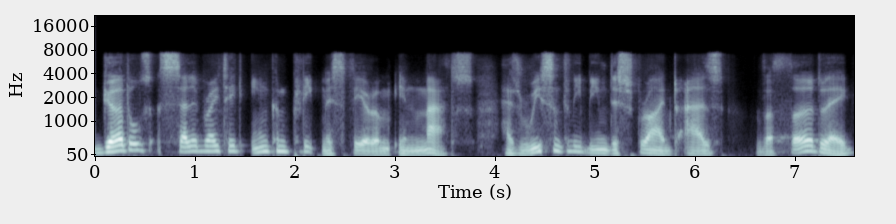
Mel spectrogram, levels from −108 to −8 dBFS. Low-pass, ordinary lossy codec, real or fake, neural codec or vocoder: 7.2 kHz; Opus, 64 kbps; fake; codec, 16 kHz, 1 kbps, X-Codec, HuBERT features, trained on balanced general audio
